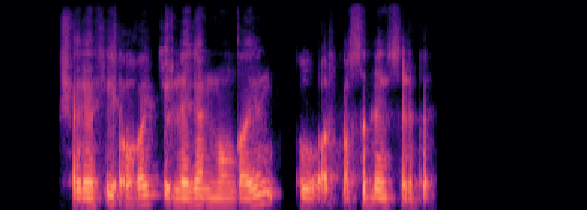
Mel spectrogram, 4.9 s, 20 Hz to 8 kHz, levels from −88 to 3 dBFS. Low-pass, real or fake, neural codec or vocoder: 7.2 kHz; fake; codec, 44.1 kHz, 2.6 kbps, SNAC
